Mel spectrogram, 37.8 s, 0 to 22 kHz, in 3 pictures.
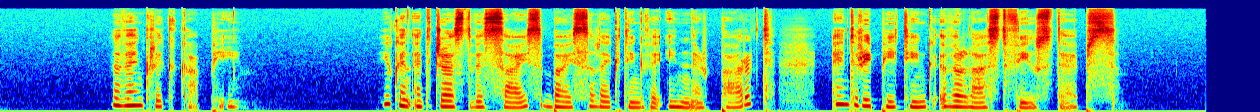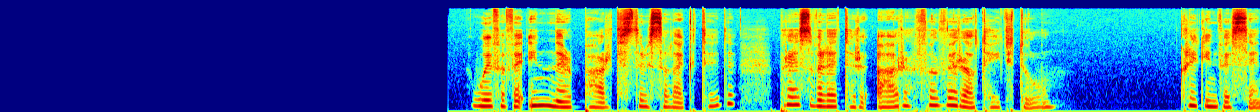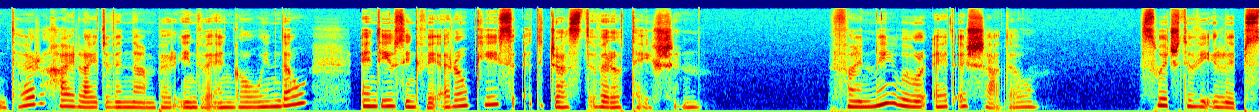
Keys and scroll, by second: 5.9 v, 8.6 s, 12.9 Up, 21.0 r, 28.8 Down, 28.8 Up, 37.0 l.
